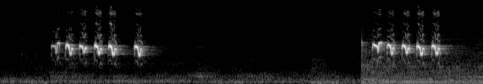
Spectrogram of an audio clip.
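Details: Female yellow-vented bulbul giving its lure call to excite males: two bursts of five to six fast, raspy chattering notes, about three seconds apart, with a soft low hum rising in the second burst.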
